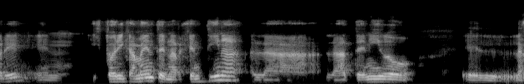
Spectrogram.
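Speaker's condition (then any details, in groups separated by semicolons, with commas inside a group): No condition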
